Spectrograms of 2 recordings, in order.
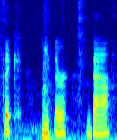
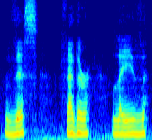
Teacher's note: represent they're both fricatives and they're both produced at the teeth we're putting the tongue right at the teeth or sometimes even between the teeth to make these sounds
